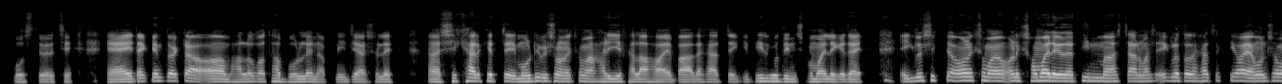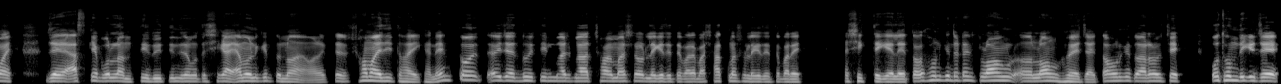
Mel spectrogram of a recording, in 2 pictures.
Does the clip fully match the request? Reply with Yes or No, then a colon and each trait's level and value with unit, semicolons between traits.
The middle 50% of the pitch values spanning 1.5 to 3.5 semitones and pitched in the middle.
No: average, 4.1 semitones; medium, 145 Hz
